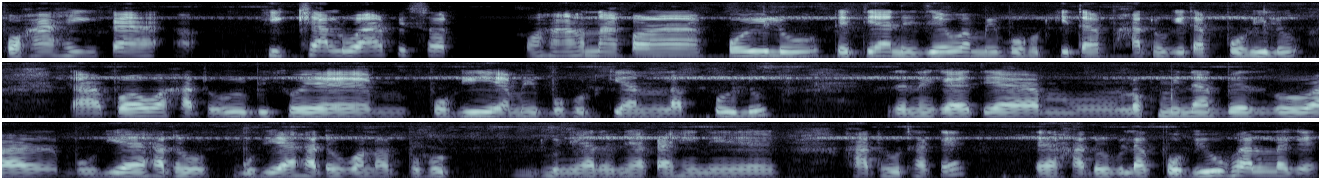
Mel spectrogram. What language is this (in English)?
Assamese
